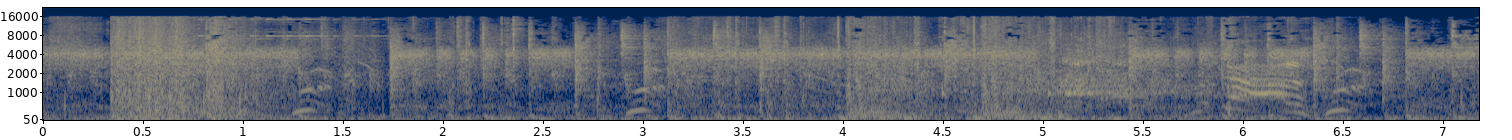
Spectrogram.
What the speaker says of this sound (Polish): Nie wiem, kto w nas strzela.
